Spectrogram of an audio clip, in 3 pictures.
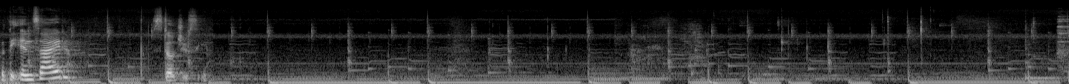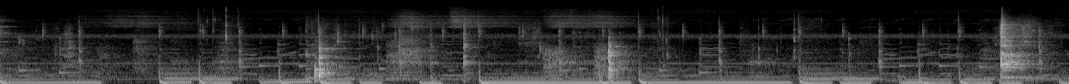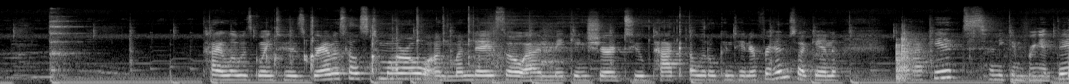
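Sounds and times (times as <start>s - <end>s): background music: 0.0s - 32.0s.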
